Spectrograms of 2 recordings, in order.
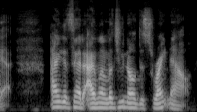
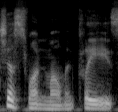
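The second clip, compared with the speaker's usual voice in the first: soft, low, fake courteous service tone; 4 semitones lower, 5 dB quieter than usual. Retelling her reply to a rude complaining woman, in a fake-smile polite tone. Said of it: "had that fake smile on".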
